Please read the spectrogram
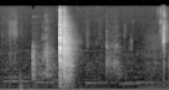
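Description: A hard object such as a paintbrush being handled at the painting table: one sharp clink about three-quarters of a second in, with a couple of lighter clicks either side, over a steady low hum.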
